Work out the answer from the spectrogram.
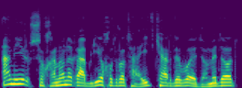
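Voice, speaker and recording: A man reading a novel aloud as an audiobook narrator, in a measured storytelling manner. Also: mid-range voice, lively intonation, a little mellow, dry recording, clean studio sound.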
